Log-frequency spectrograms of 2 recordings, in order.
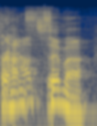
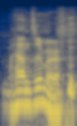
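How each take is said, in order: First: The name is said with a German pronunciation. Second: The name is said with an English pronunciation. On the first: The speaker calls it right. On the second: The speaker calls it wrong.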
